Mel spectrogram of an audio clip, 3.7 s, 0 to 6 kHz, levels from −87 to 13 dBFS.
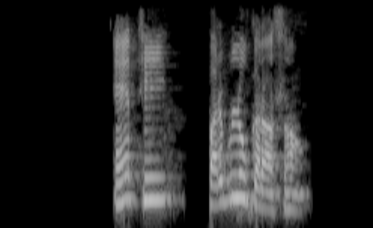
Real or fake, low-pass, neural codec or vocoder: real; 5.4 kHz; none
